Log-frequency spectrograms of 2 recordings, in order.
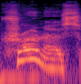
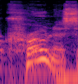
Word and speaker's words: Kronos: Kronos from 1957 and Kronos or cronis as some of the characters in the film pronounce it tells the story of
